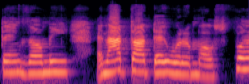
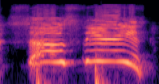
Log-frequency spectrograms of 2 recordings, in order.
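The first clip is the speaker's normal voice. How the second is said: laughing; 13 semitones higher, 6 dB louder, much slower than usual. Real, not acted. Laughing while retelling mom.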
